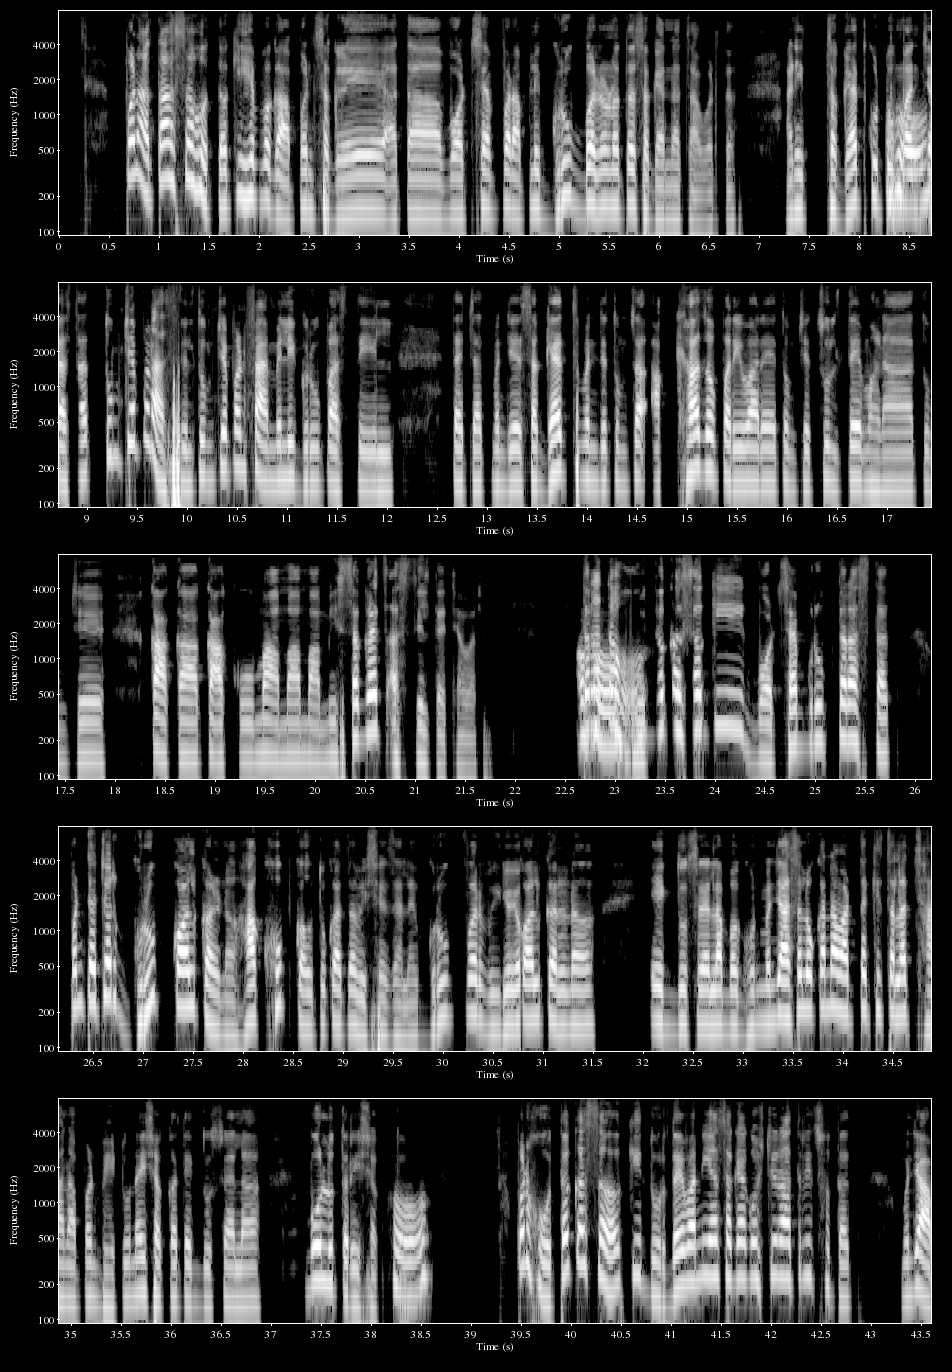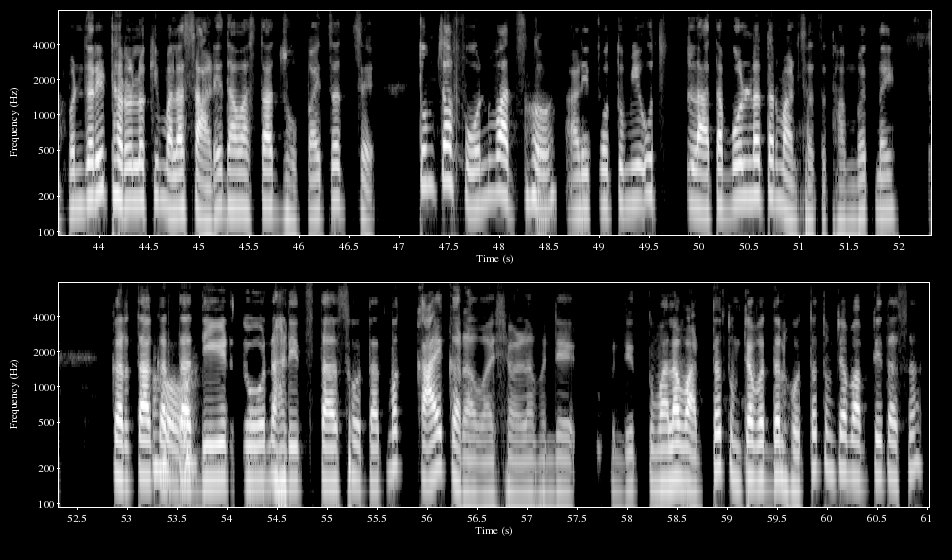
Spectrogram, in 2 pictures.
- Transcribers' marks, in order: in English: "ग्रुप"; static; other background noise; in English: "ग्रुप"; in English: "ग्रुप"; in English: "ग्रुप"; in English: "ग्रुपवर"; distorted speech; laughing while speaking: "अडीच"
- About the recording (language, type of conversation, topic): Marathi, podcast, तुम्ही रात्री फोनचा वापर कसा नियंत्रित करता, आणि त्यामुळे तुमची झोप प्रभावित होते का?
